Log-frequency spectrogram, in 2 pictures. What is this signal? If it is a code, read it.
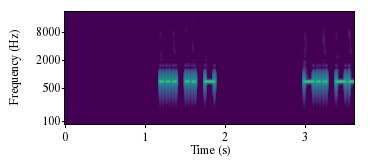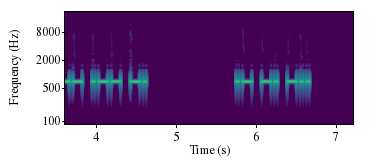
Morse code, heard as a keyed tone, about 32 wpm, 700 Hz. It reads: SIT DOWN AND
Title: 4x Word-Spacing - Sentences from Top 500 Words - 30wpm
